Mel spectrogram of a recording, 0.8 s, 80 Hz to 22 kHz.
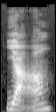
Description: yang3.mp3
